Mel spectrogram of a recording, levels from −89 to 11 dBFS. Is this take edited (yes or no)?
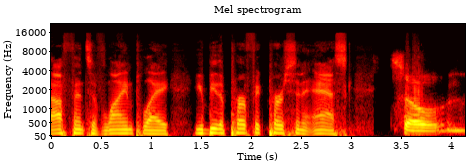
yes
